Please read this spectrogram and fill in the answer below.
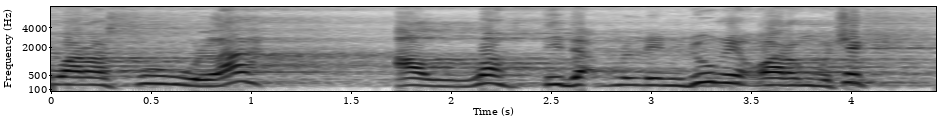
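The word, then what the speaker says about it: وَرَسُولُهُ: Yang benar bacanya innallaha bari'um minal musyrikin wa rasulah. Allah tidak melindungi orang musyrik dan Rasulullah pun tidak melindungi orang musyrik. Warasulah bacanya, jangan warasulih.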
